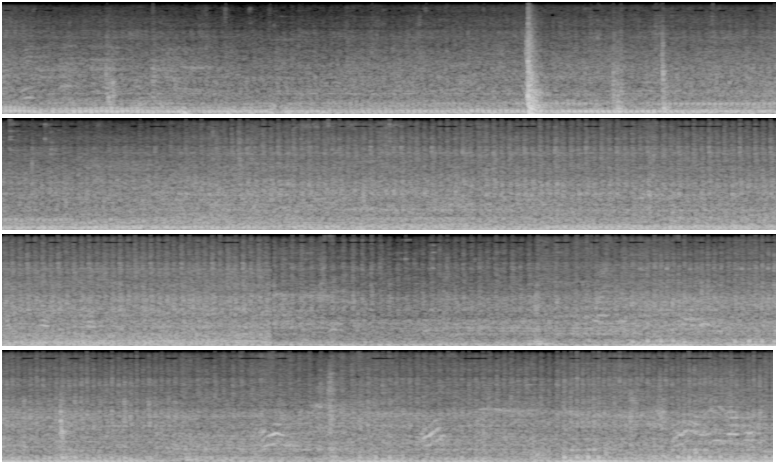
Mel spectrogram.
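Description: An engine running steadily, a low rumble that drops deeper partway through, with people talking in the background and one sharp click about five seconds in.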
